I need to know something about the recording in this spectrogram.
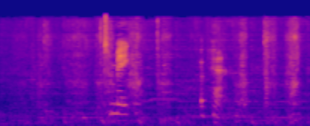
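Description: A hand saw rasps back and forth through wood.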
